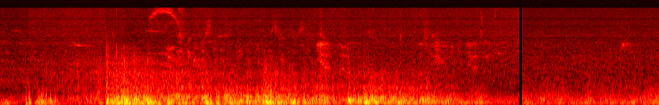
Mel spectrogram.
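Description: A long roll of thunder. It starts suddenly about two seconds in, stays deep and loud for several seconds, then dies away near the end.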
